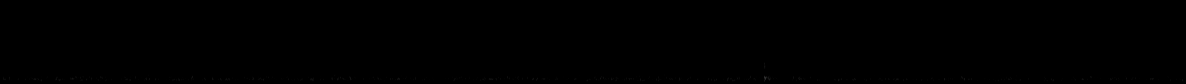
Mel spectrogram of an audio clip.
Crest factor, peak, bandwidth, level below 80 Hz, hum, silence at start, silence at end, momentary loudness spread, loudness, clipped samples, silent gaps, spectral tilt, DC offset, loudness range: 18 dB; -52 dBFS; 15.5 kHz; under -90 dBFS; none; 0 s; 0 s; 1 LU; -70 LUFS; under 0.1%; none; -3 dB/octave; under 0.1%; 0 LU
